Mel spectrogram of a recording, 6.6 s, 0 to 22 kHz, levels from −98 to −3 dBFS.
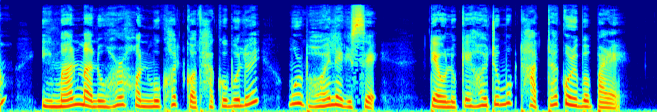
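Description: No technical faults are audible in the recording.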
